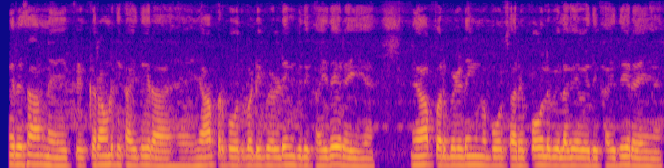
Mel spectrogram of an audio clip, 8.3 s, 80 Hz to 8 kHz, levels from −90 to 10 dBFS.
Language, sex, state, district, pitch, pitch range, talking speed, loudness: Hindi, male, Haryana, Charkhi Dadri, 140 Hz, 135-145 Hz, 230 wpm, -14 LUFS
